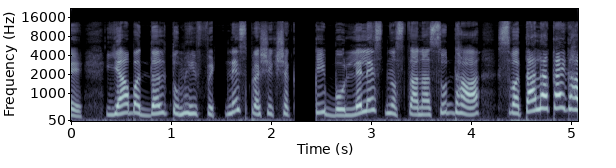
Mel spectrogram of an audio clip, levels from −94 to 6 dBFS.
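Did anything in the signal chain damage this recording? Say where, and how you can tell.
Yes, there's a digital broadcast dropout at the reception and decoding stage. The speech goes silent from 2.23 s to 2.46 s, right after "याबद्दल तुम्ही फिटनेस", then picks up later with that stretch simply gone. That gap of about 0.22 s fits roughly nine lost frames: the receiver stopped getting clean frames, or they failed their checksum, so it muted rather than decode garbage and came back once good frames arrived.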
